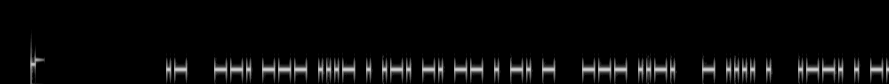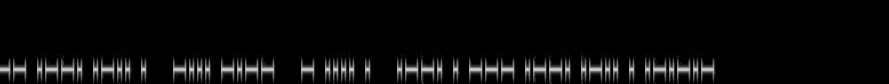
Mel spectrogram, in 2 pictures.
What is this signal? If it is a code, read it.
Morse code, heard as a keyed tone, about 30 wpm, 700 Hz. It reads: A GOVERNMENT OF THE PEOPLE BY THE PEOPLE.
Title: Sentences from Top 1000 Words - Review Part 3 - 30wpm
